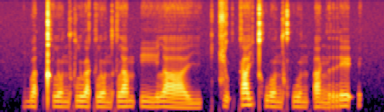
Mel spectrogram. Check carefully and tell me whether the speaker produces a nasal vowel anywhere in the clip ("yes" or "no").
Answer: no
